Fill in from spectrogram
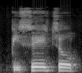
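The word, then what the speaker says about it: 美星町: 茨市の中に美しい星の町と書いて、で、美成町って呼ぶ町があるんですけども。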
